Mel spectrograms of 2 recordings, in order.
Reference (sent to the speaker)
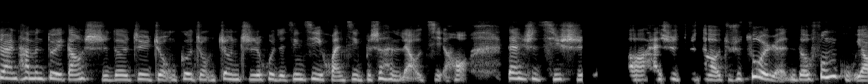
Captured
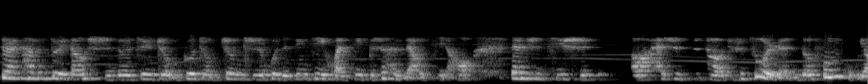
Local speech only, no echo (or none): none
